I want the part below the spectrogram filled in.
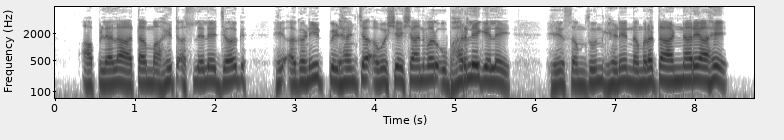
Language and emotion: Marathi, fearful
